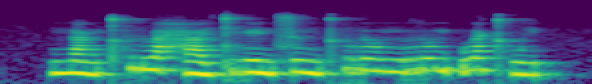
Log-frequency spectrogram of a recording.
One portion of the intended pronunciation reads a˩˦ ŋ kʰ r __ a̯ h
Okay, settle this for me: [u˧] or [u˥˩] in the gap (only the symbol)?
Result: u˧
